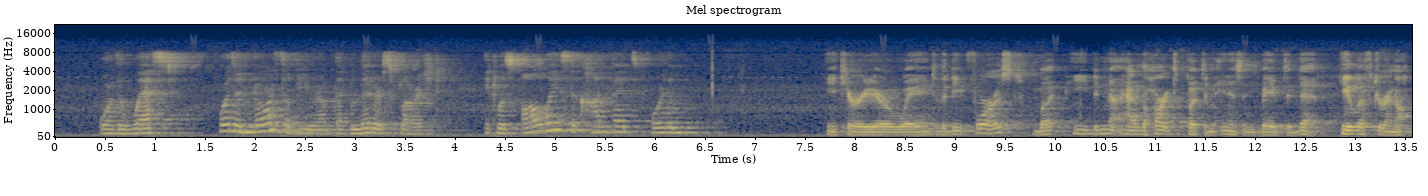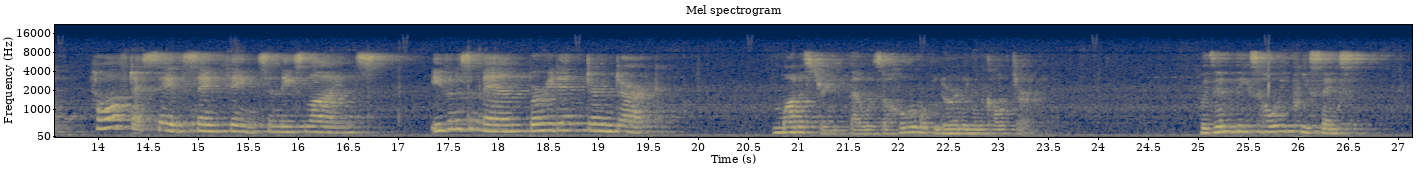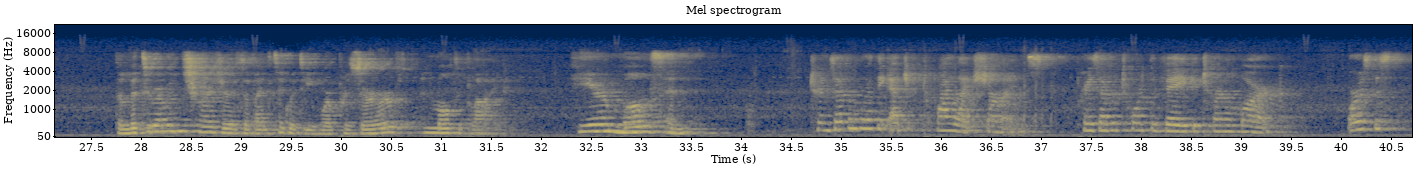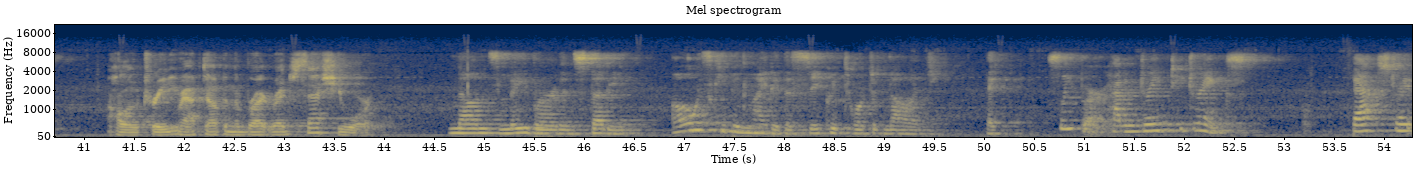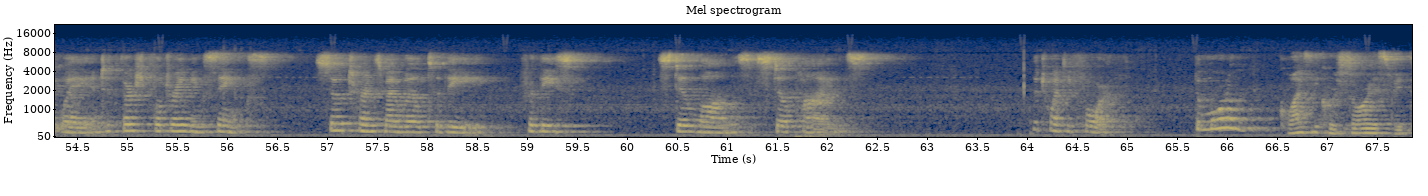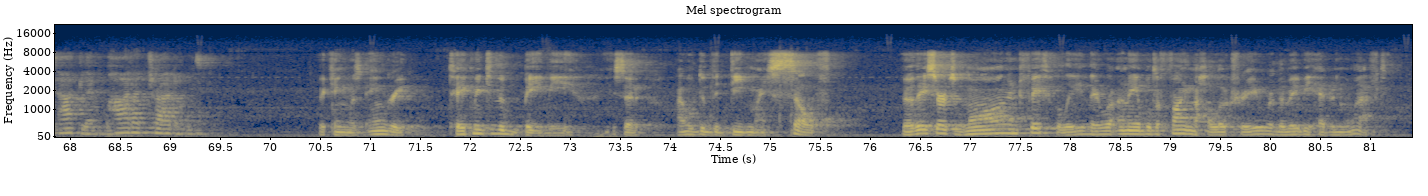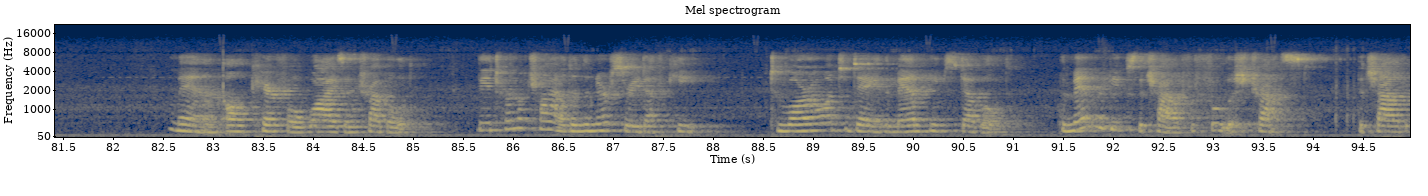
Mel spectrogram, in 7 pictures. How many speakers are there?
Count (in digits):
3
